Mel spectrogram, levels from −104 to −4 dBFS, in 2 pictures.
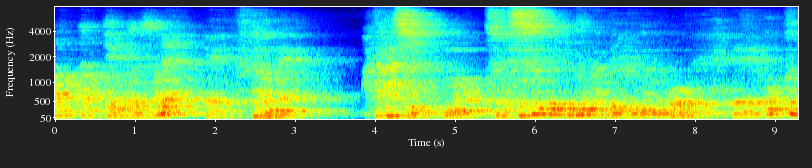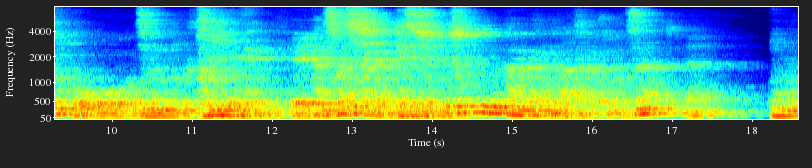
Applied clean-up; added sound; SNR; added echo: none; none; none; reverberation time 2.0 s.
